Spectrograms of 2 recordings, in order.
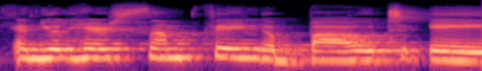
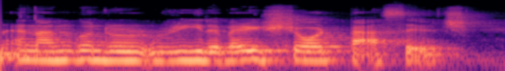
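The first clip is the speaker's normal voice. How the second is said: ordinary talk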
